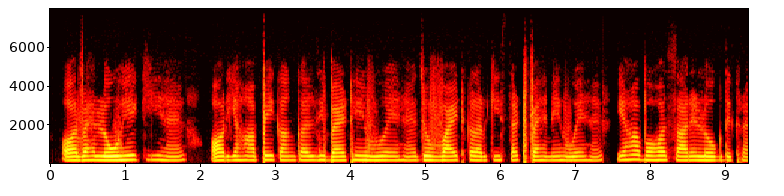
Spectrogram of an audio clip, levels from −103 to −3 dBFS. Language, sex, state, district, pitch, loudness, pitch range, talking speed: Hindi, female, Chhattisgarh, Kabirdham, 200 Hz, -28 LUFS, 195-205 Hz, 180 wpm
